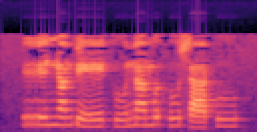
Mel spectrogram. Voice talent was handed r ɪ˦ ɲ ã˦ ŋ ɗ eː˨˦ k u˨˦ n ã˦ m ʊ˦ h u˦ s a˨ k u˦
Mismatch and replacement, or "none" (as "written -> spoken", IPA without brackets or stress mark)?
none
